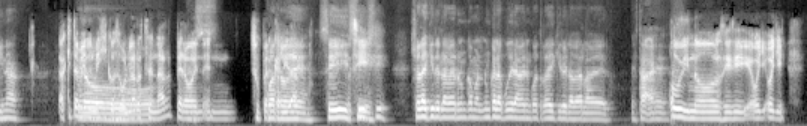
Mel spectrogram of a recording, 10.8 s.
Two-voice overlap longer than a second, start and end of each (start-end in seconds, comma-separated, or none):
1.0-2.9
